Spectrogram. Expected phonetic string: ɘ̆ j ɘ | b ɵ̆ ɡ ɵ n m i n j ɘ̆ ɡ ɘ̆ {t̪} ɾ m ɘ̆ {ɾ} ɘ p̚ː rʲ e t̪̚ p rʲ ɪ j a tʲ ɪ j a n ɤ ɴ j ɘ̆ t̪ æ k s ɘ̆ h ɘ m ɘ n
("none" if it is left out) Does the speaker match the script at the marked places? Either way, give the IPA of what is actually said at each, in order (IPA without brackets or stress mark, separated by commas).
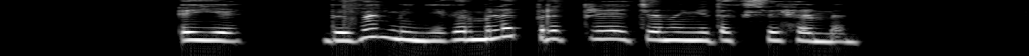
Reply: none, l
